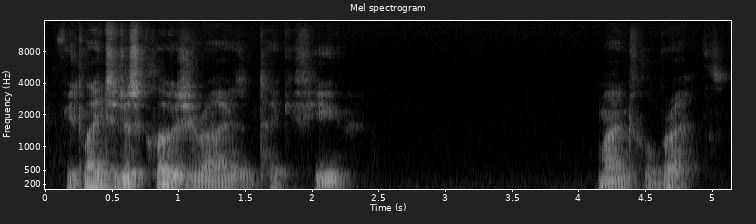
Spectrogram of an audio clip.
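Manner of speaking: soft, hushed meditation guidance; guided meditation. Acted. Teacher guiding listeners through an equanimity meditation, soft hushed guidance.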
